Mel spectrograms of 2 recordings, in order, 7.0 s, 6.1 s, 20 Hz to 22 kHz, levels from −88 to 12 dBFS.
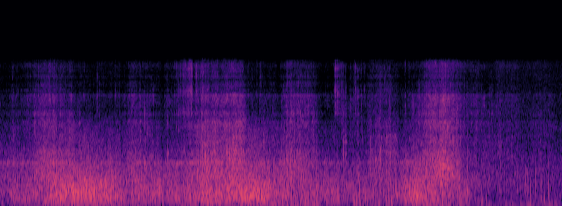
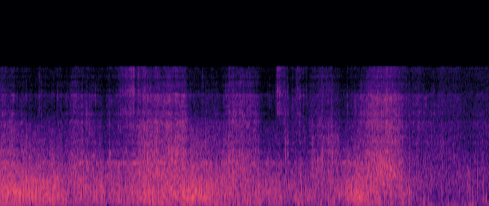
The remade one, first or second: second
